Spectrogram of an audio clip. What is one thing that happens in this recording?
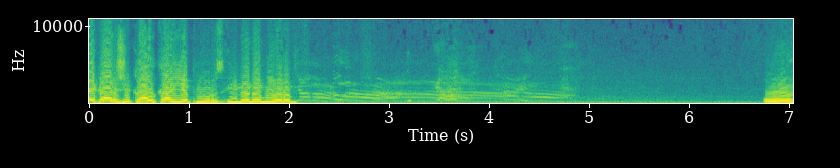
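A young man talks loudly and with animation close to a microphone.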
